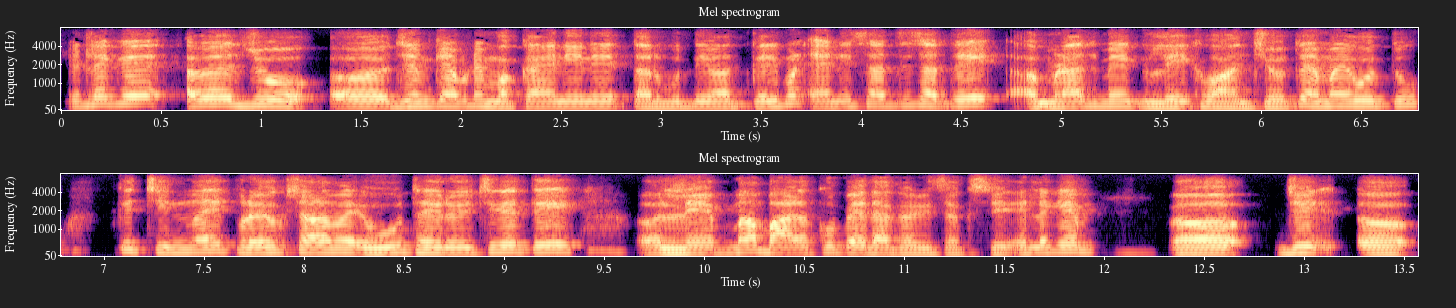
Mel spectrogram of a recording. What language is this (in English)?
Gujarati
